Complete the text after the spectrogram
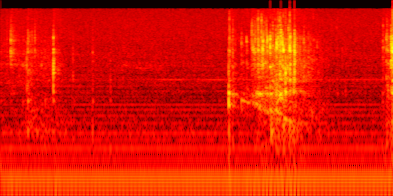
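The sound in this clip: Orange juice poured from a bottle into glasses: a brief, bright trickle of liquid in the middle, with a few light clicks before and after over a steady low hum.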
